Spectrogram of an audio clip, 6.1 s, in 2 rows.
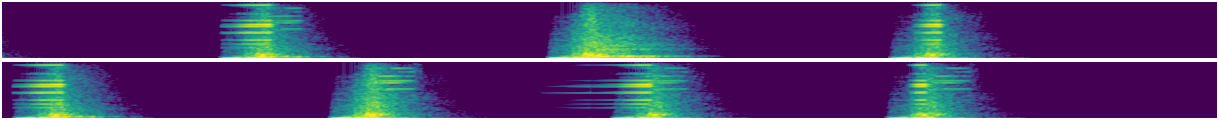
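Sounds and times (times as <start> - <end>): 
shredder claw swing movement with and without ringout: 0.6 - 0.8, 3.1 - 5.5.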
